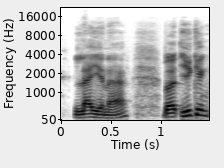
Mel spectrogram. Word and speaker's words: Leijenaar: Well, my last name is pronounced Leijenaar. Leijenaar. On the Dutch way, Leijenaar.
